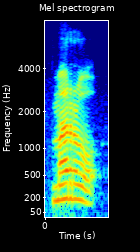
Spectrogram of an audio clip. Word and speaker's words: meruk: Tapi dia ada pronounce dia tidak sama ada. Kalau sebutan bahasa ikut bahasa Melayu, lain bunyi dia sebab dia menggunakan pronounce alun bawang. Dia meruk. Dia ada masuk dalam dia punya K itu.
